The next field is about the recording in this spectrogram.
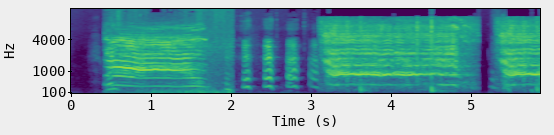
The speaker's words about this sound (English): I can hear the fins. But otherwise, I wouldn't have been able to know. Who knew? Yes. And is this all sea lions, or is this just one unique, like, doppelganger sea lion to Tom Hanks?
